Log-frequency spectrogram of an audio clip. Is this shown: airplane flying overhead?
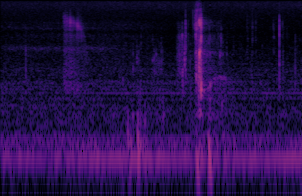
no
